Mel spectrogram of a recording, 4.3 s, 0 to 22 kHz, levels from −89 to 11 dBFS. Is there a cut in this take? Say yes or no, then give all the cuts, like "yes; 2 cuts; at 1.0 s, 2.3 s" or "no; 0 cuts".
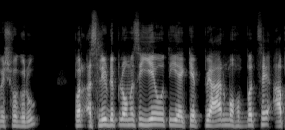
no; 0 cuts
